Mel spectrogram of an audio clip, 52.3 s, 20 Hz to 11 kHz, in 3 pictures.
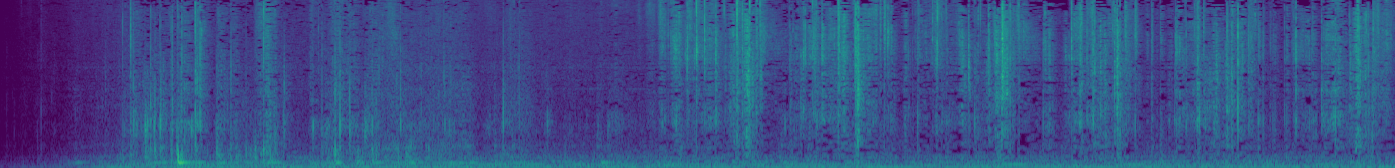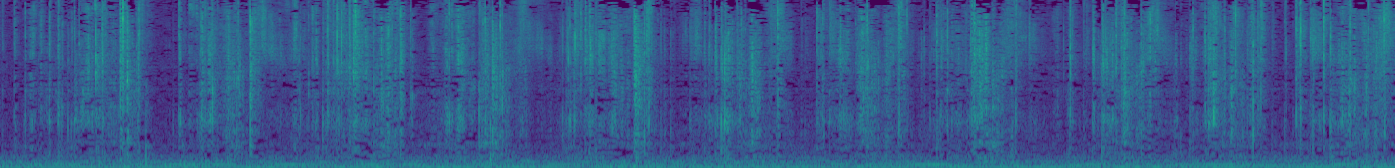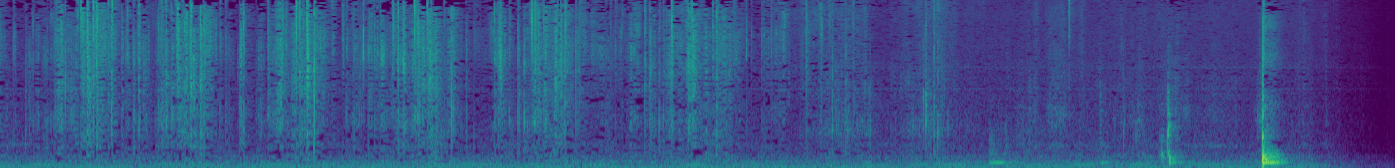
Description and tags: Turning the pages of the book Numbers in the bible (dutch translation) the church has given my father in 1942. A few years later my father lost his religion. I haven't found it yet.
book, paper, turning-pages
